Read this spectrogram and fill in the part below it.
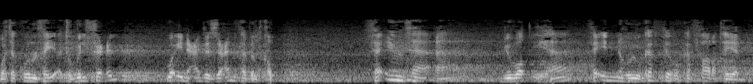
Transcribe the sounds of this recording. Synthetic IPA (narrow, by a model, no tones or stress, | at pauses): wat̪akuːnʊlfajʔabɪlfɪʕlwaʔɪnʕad͡ʒazaʕanfabɪlqɑwl | faʔɪnθaːʔabɪwɑt̪ˤʔɪhafaʔɪnːaɦʊjʊkafːɪɾʊkafːɑːɾˤɑt̪jamː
